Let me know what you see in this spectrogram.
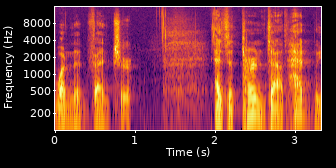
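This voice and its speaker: A man speaks with an American accent. His voice has vocal fry. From Maryland, US (Baltimore area). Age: 80s+. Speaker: veterans' organization leader and storyteller. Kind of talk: casual interview chat.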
